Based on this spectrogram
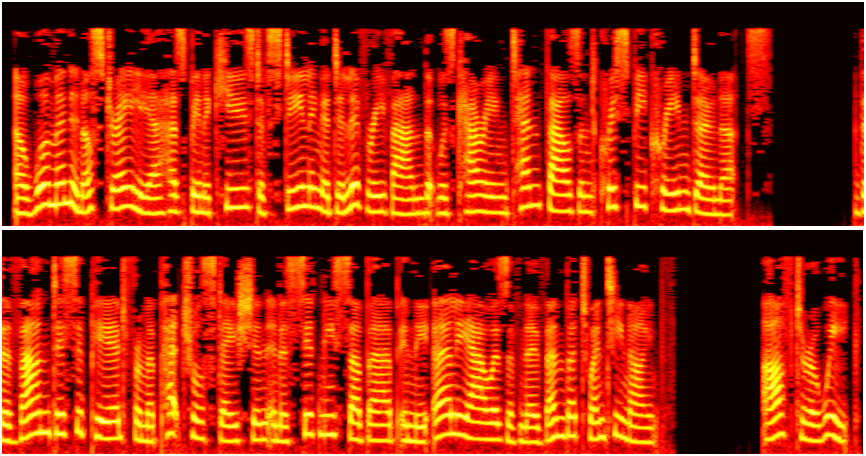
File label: English Newsroom Advanced SLOW Reading; Woman Charged with Stealing Krispy Kreme Delivery Van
